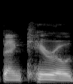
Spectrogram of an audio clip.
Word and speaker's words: Banchero: Liddell is probably going to guard Paolo Banchero, which actually he said he wants his name pronounced Banchero, the Italian pronunciation, but I don't think that's going to catch on.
